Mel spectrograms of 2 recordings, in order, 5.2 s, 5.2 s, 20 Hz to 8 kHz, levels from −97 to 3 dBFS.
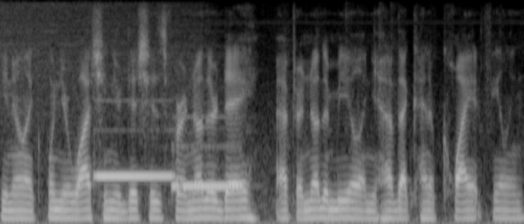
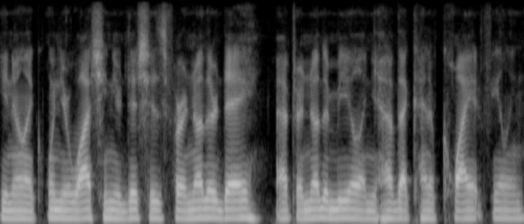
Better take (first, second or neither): second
